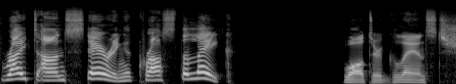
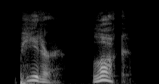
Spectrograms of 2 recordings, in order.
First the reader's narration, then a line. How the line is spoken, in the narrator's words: Walter whispered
